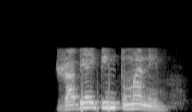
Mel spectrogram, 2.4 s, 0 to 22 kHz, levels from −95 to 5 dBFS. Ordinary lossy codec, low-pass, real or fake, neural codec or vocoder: AAC, 24 kbps; 3.6 kHz; real; none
